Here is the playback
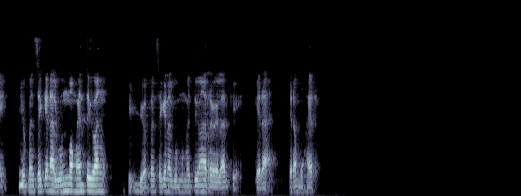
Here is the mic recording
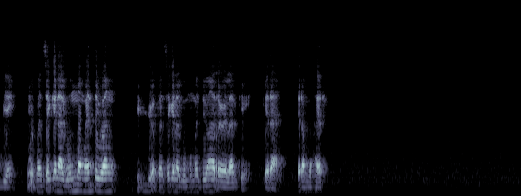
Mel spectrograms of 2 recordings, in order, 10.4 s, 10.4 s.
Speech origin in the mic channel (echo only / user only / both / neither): echo only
